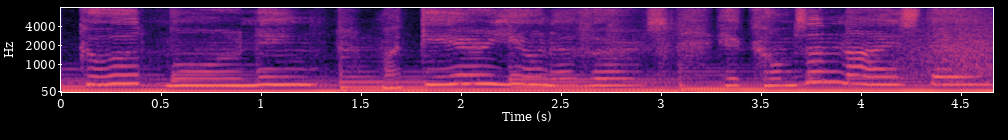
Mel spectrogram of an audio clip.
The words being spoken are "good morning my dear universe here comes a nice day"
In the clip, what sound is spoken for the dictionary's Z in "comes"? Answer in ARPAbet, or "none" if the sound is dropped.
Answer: Z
